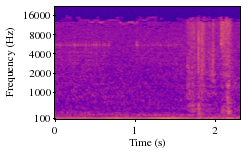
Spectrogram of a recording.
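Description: A steady low hum, with a couple of short knocks near the end.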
